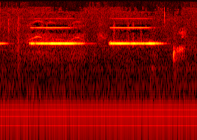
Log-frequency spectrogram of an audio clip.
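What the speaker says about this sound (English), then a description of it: "Somebody's smoke detector's going off." A smoke detector chirps out two sustained high electronic beeps in a quiet indoor room, each lasting under a second with a pause between, over a steady low electrical hum.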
